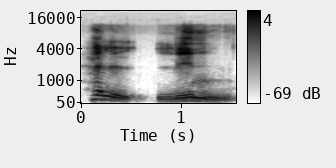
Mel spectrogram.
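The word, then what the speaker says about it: Hellene: 그래서 아까 말한 대로 이제 영어에서는 헬린 이제 스펠은 이 그리스어를 그대로 가져와서 스펠은 썼지만은 발음은 헬린 그럽니다.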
